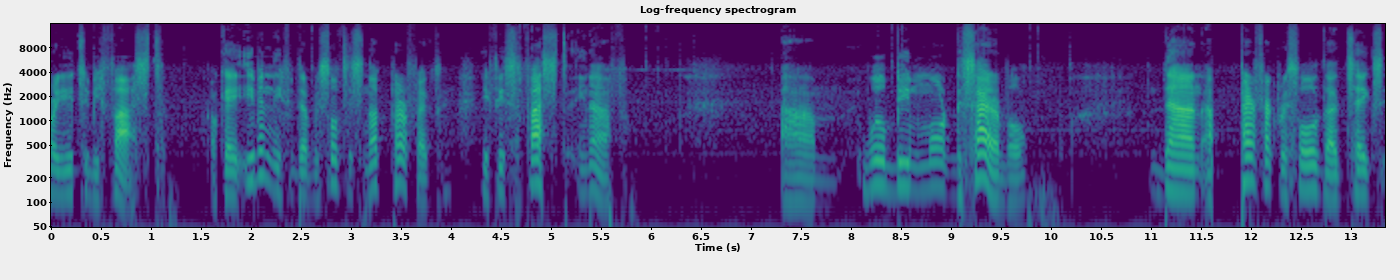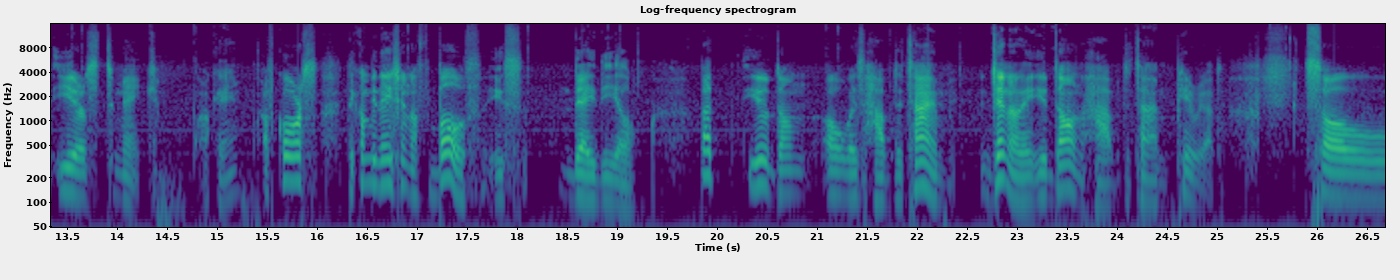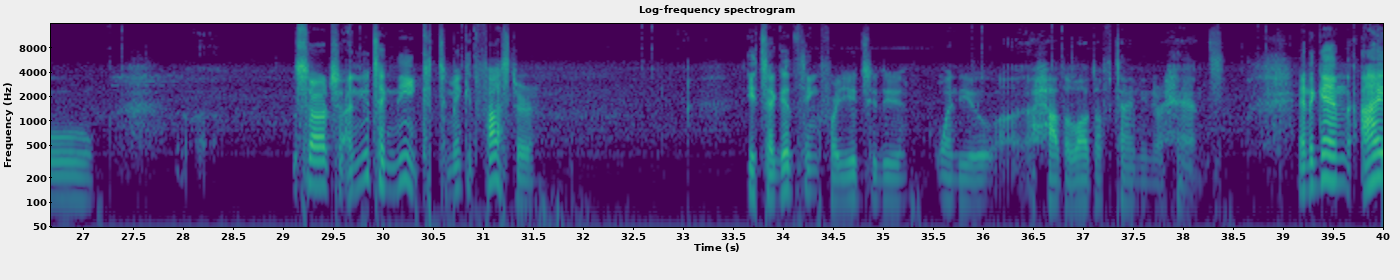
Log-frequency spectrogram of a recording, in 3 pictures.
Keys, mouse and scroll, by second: 3.6 f, 7.2 f, 10.5-15.7 drag, 11.2 f, 15.7-16.9 middle drag, 17.0-40.0 drag, 20.0 f, 24.7 f, 28.5 f, 31.9 f, 34.9 f, 38.1 f.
